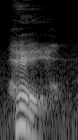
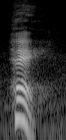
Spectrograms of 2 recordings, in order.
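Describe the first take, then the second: First: It is said in a deeper, more distant voice. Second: It is said in a normal, near voice.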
